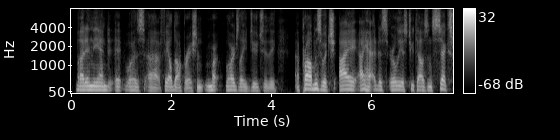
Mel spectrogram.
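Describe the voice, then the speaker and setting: A middle-aged man, a professor, giving a prepared argument at a panel in a measured way, pausing often with fillers. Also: medium pitch, dark tone, dry recording, studio quality. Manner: measured, pauses with frequent fillers.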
